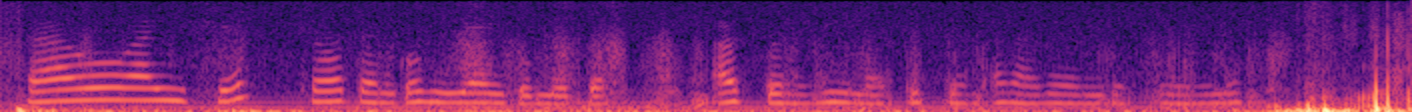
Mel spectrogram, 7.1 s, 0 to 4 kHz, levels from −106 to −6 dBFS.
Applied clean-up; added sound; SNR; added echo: none; none; none; none.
